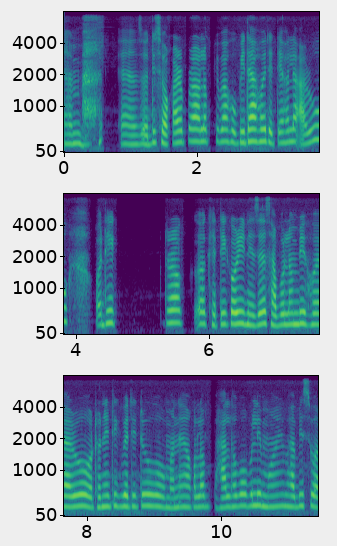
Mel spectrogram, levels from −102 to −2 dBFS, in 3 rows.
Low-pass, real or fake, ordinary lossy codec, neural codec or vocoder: 7.2 kHz; real; none; none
